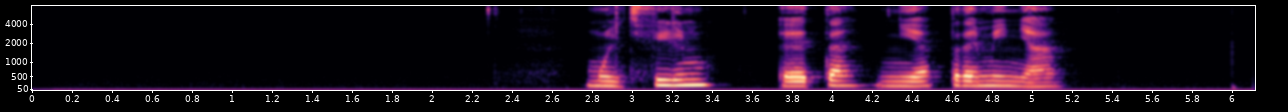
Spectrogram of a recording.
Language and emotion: Russian, neutral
